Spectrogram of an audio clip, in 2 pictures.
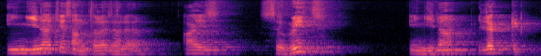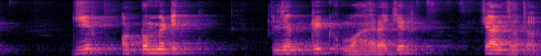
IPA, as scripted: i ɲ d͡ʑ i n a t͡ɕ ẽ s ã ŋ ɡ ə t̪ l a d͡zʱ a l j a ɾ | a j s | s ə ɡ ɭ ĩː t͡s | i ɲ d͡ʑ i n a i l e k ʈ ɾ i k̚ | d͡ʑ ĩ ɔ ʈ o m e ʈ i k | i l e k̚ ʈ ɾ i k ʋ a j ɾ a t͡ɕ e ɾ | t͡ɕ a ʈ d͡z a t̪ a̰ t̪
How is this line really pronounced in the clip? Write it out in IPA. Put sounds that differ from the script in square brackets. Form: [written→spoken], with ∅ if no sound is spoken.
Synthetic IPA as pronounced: i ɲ d͡ʑ i n a t͡ɕ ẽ s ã ŋ ɡ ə t̪ l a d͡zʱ a l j a ɾ | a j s | s ə ɡ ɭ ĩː t͡s | i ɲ d͡ʑ i n a i l e k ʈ ɾ i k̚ | d͡ʑ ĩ ɔ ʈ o m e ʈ i k | i l e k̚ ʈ ɾ i k ʋ a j ɾ a t͡ɕ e ɾ | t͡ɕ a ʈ d͡z a t̪ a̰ t̪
